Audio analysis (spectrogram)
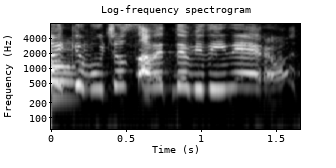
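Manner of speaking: high sugary mock mom, laughing through it; mock motherly praise with a laugh; doting mom voice. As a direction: fawn over him like a proud mother. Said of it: "yo quería lanzar el move".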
